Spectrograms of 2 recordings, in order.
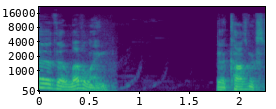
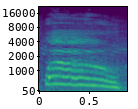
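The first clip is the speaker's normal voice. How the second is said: amazed; 14 semitones higher than usual. Real, not acted. Awed reaction to game.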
